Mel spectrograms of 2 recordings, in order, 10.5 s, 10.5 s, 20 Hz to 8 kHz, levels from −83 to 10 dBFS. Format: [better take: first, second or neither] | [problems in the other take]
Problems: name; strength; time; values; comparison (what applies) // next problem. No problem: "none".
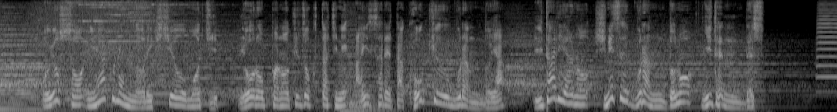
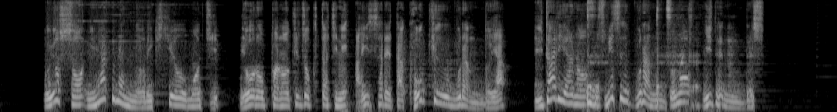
first | noise reduction (neural mask model RNNoise)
